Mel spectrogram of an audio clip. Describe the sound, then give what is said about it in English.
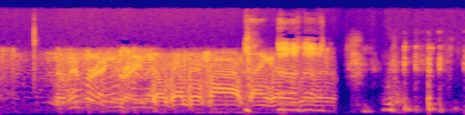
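A ham radio pileup: many voices calling at once to a station on the island of Dominica in the Caribbean, over a crackly, band-limited radio channel, overlapping into a loud, continuous jumble before breaking into static-laced fragments near the end. “When we talk about pile up, everybody, that's what we're talking about.”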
